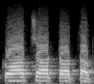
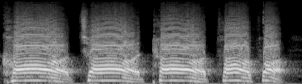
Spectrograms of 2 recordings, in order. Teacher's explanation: তো এটা অল্প প্রাণ, এটা মহাপ্রাণ, অল্প প্রাণ, মহাপ্রাণ, অল্প প্রাণ, মহাপ্রাণ, অল্প প্রাণ, অর্থাৎ এগুলো শ্বাস বেশি লাগে উচ্চারণে, এই জন্য এগুলো হলো মহাপ্রাণ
